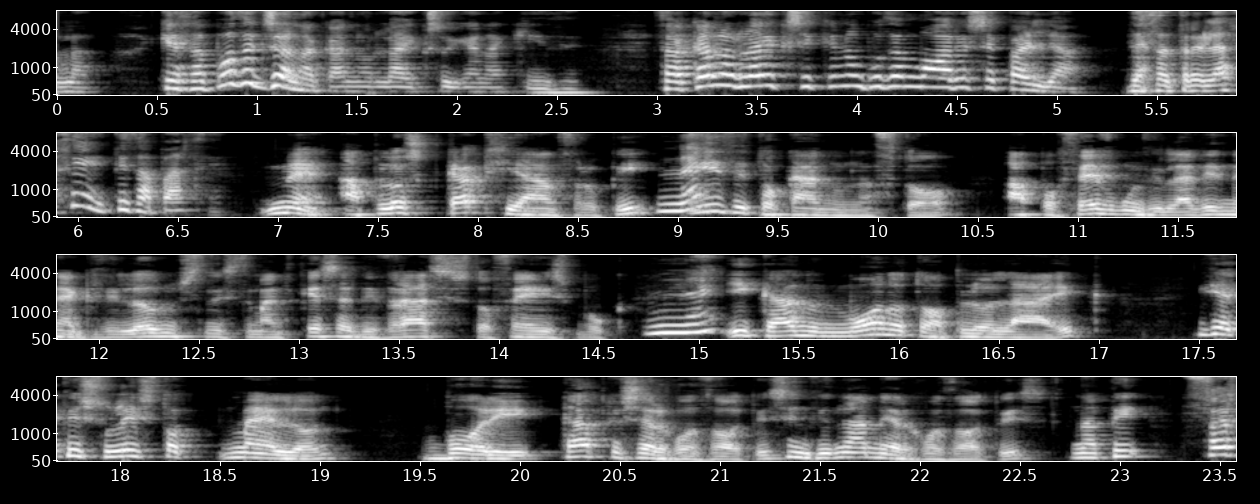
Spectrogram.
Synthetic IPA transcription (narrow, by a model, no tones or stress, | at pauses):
lɐ | ce̞θɐpo̞ðe̞ɡzeɾonɐkɐnolɐjksoʝɐnɐciði | θɐkɐnolɐjkse̞cino̞mpuðe̞muɐɾe̞se̞pɐʎɐ | ðeθɐt̪ɾelɐθit̪iθɐpɐθi | ne̞ɐplo̞skɐpçiɐnθɾo̞piniðit̪o̞kɐnunɐft̪o̞ | ɐpo̞fe̞vɣunðilɐðinɐe̞kðilo̞nunsinest̪imɐt̪i̥ce̞s̬ɐnd̪iðɾɐsi̥st̪o̞fe̞izbuknikɐnunmo̞no̞t̪o̞ɐplo̞lɐik | ʝɐt̪isulejst̪o̞me̞lo̞n | bo̞ɾikɐpço̞se̞ɾɣo̞ðo̞t̪isenðinɐmieɾɣo̞ðo̞t̪isnɐpi | fe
